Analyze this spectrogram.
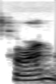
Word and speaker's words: Curran: Do I pronounce that right? It's Curran, right? You sure did.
